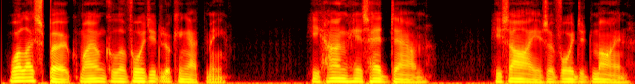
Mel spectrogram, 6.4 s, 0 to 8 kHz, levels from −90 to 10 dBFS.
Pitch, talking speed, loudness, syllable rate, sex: 95 Hz, 170 wpm, -17 LUFS, 5.4 syllables/s, male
